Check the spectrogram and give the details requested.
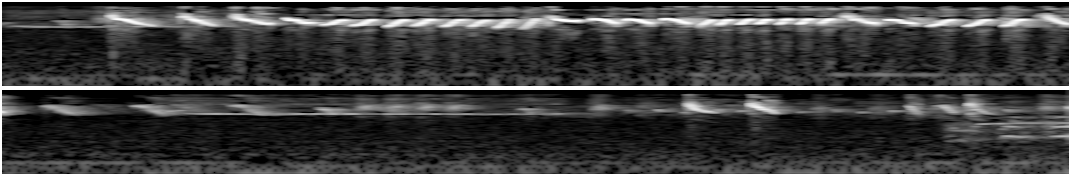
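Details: Pleci (white-eye) singing nembak with a tight 'witwitwit' joined to ngecer trilling: about five seconds of loud, very quick, high warbled notes. A quieter stretch follows with a thin, steady whistle and scattered chirps.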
